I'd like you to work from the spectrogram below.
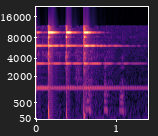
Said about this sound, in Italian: Ah, c'è un altro campanello là.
